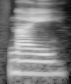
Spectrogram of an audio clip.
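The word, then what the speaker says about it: ใน: This is pronounced as chai. Next, this is nonu, sara'ai mai muan. So this is nai, nai.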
